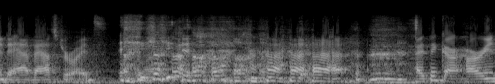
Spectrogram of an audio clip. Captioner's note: laughing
